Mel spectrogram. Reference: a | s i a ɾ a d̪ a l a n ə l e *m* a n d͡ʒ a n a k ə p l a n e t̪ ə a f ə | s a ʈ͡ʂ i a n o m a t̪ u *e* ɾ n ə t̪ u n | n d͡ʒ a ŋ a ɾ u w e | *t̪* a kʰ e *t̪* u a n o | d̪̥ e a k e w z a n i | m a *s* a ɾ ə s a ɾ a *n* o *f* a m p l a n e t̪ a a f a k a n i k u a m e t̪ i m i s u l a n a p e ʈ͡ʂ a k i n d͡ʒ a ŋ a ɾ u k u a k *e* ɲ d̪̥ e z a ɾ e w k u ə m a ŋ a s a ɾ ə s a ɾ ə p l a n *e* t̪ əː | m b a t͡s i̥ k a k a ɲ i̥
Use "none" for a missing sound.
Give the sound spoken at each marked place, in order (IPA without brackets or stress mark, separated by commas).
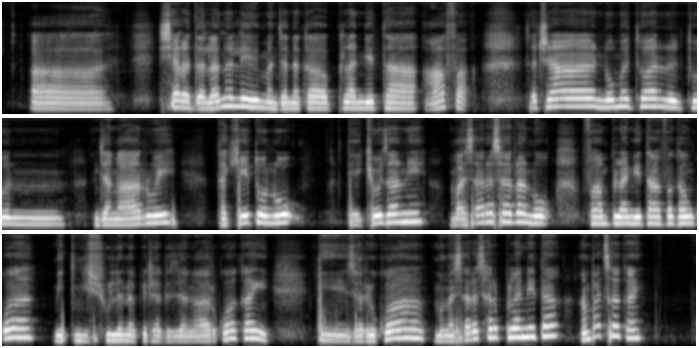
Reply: m, a, t̪, t̪, s, n, f, a, e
